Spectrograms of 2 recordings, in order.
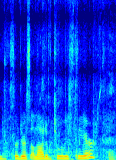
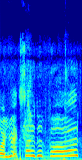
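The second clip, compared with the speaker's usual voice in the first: much higher, eager sing-song question to the dog; high-pitched dog talk; 10 semitones higher than usual. Real, not acted.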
